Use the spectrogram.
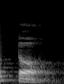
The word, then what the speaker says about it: tau: तो average mean life और average life of A radio active substance, जिसको हम टॉ से रिप्रेजेंट करते हैं, क्या प्रोनाउंस करेंगे इसको, टॉ, TAU, टॉ, ठीक है।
